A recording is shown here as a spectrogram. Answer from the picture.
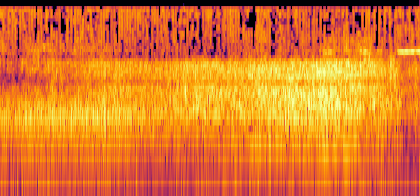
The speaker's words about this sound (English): Looks like a police car.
